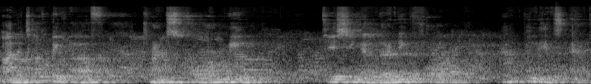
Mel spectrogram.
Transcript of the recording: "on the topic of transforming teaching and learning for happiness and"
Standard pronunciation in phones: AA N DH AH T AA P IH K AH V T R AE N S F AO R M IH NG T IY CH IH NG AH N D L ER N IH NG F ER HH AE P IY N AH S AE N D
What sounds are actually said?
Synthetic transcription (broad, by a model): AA N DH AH T AA P IH K AH V T R AE N S F AO R M IH NG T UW S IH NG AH L ER N IH NG F ER HH AE P IY N AH S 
